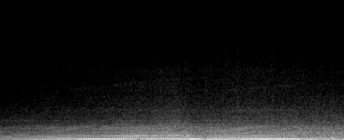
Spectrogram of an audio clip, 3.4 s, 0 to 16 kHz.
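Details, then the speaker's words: 2022 Honda HR-V hybrid petrol engine under hard acceleration from normal speed during test drive: loud, steady droning note holding high revs as the car pulls, smooth with no knocks or rattles; engine screams but normal hybrid behaviour. "i mean i just push the accelerator and the engine screams"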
